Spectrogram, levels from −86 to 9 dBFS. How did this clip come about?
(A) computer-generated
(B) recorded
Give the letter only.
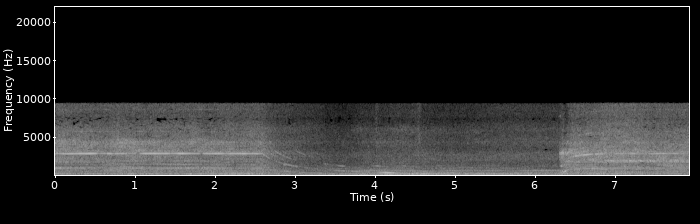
B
